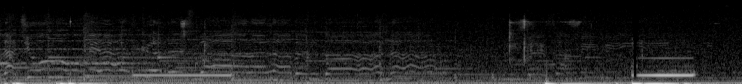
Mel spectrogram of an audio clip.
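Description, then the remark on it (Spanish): A phone line rings out as the Friends Connection Digital program calls a listener live on air: two long, steady ringback tones separated by a pause of several seconds, clearly audible over busy background music, with no one talking. “chicos, vamos a marcarle a Octavio, vamos a escuchar.”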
